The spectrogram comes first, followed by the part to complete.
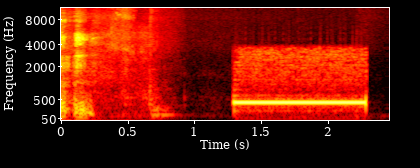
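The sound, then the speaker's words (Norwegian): A brief burst of speech, a pause, then a single steady electronic telephone ringing tone of an outgoing call being placed holds at one pitch for about a second, loud and clear before cutting off. “Jeg ringer det.”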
